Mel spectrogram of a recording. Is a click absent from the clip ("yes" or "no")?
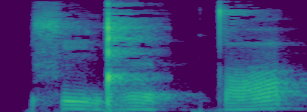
no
